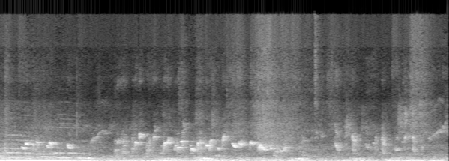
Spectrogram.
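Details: Sooty-headed bulbul, a kept bird, chattering at morning in its harsh 'ngriwik' manner: hurried bursts of short chirps and slurred twitters, loosely repeated, against a low droning background.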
